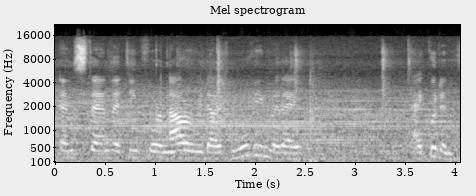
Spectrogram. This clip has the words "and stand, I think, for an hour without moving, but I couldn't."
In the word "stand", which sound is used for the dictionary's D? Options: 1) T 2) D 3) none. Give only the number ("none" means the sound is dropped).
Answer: 2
